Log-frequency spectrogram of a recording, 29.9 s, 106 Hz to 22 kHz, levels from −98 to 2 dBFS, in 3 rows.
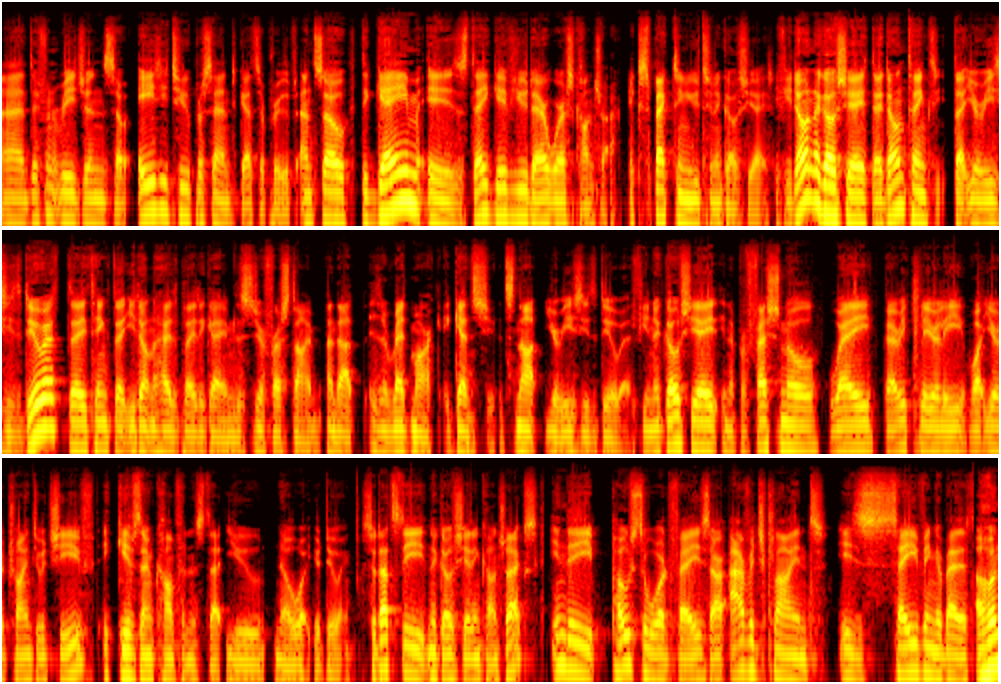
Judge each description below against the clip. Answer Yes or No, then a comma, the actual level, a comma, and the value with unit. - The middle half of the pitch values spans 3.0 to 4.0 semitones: Yes, average, 3.5 semitones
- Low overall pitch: Yes, low, 110 Hz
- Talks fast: Yes, fast, 215 wpm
